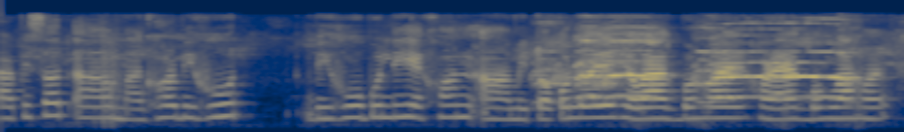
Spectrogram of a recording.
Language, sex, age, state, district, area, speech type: Assamese, female, 18-30, Assam, Lakhimpur, rural, spontaneous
